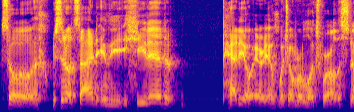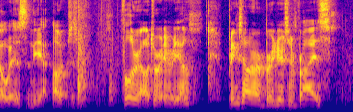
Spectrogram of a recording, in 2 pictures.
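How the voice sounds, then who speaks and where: A man with an American accent speaks at a moderate pace, leaving long, frequent pauses. Audible room echo surrounds the voice. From Wisconsin. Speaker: podcast host. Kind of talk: casual solo podcast monologue.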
